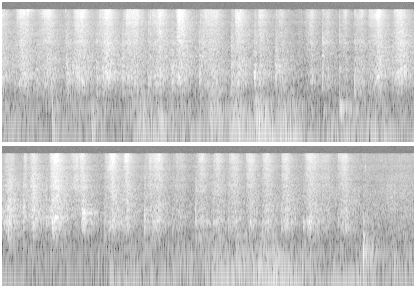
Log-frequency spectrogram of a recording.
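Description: Paintbrush rubbing against the painting's surface in quick, short, repeated strokes, faint and scratchy; the strokes stop near the end.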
